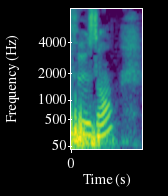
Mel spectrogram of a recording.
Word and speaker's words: faisant: Et faites, attention, avec faisant, il s'écrit faisant, se prononce faisant.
